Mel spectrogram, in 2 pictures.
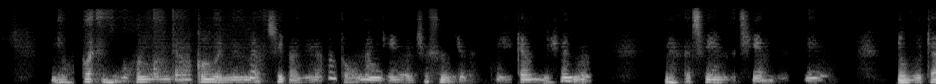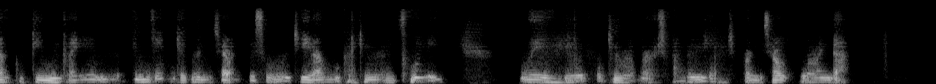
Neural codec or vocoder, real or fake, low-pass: codec, 44.1 kHz, 0.9 kbps, DAC; fake; 14.4 kHz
